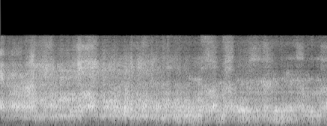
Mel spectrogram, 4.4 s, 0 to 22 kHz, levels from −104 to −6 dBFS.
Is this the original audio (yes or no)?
no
